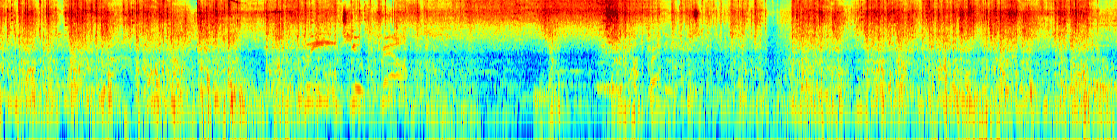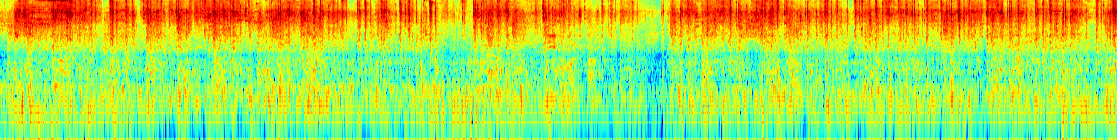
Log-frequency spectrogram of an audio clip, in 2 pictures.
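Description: Game spells crackle and explode in rapid bursts.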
